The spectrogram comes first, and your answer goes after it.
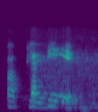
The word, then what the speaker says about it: papier: Papier. No. Papier. Papier. Break it down. Pa. Okay, and then second syllable is pied.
